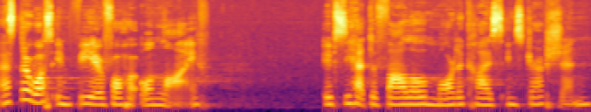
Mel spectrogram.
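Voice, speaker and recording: Speaking at a fairly slow pace with fairly even intonation, a woman has a plain, everyday voice at a medium pitch. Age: 40s. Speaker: pastor. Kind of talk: sermon. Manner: casual, with frequent fillers and laughs.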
